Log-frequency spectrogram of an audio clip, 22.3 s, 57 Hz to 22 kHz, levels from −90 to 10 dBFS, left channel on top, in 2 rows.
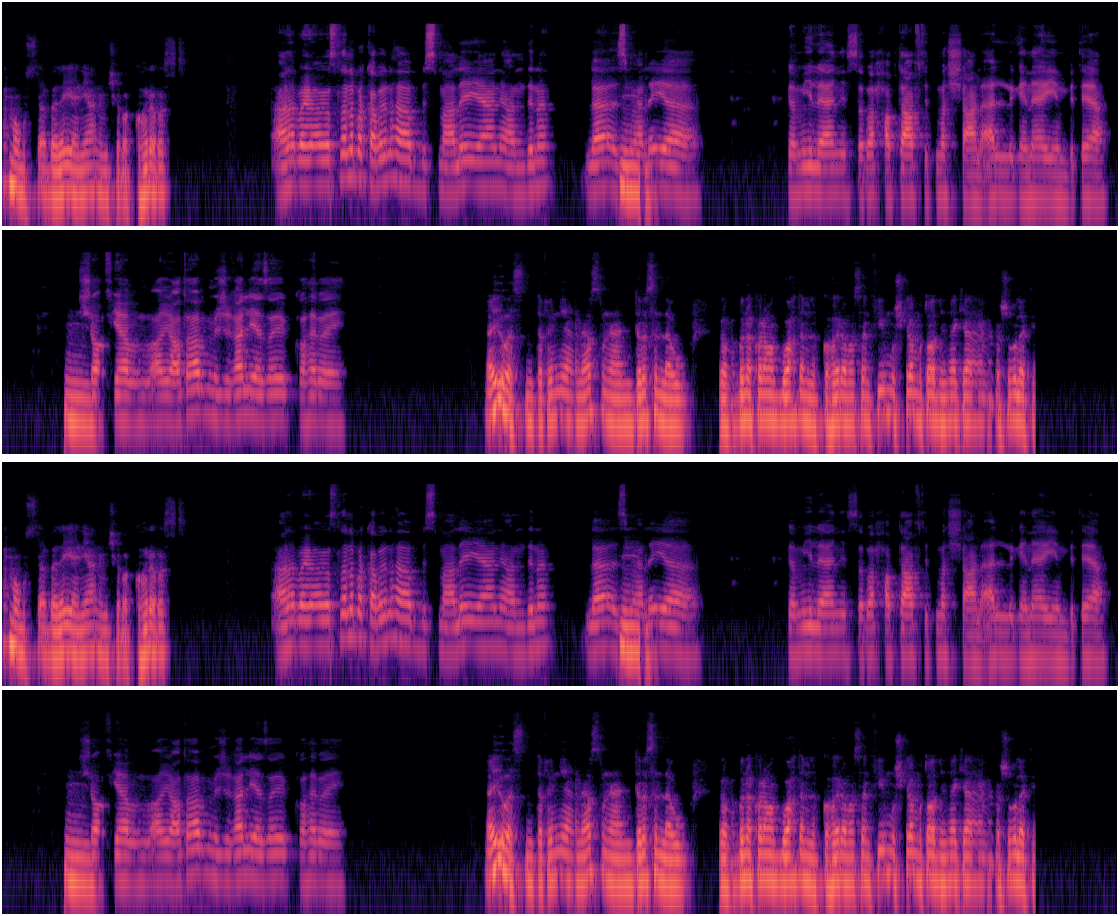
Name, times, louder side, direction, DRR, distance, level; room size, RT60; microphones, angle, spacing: voice 1, 0.0-1.7 6.2-6.4 11.8-12.1 16.0-18.0 18.3-21.5, equal, ahead, 3.2 m, -25 dB
voice 2, 2.7-5.5 5.8-7.0 7.9-11.0 11.9-14.6, left 2 dB, 55° left, 5.1 m, -31 dB
head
